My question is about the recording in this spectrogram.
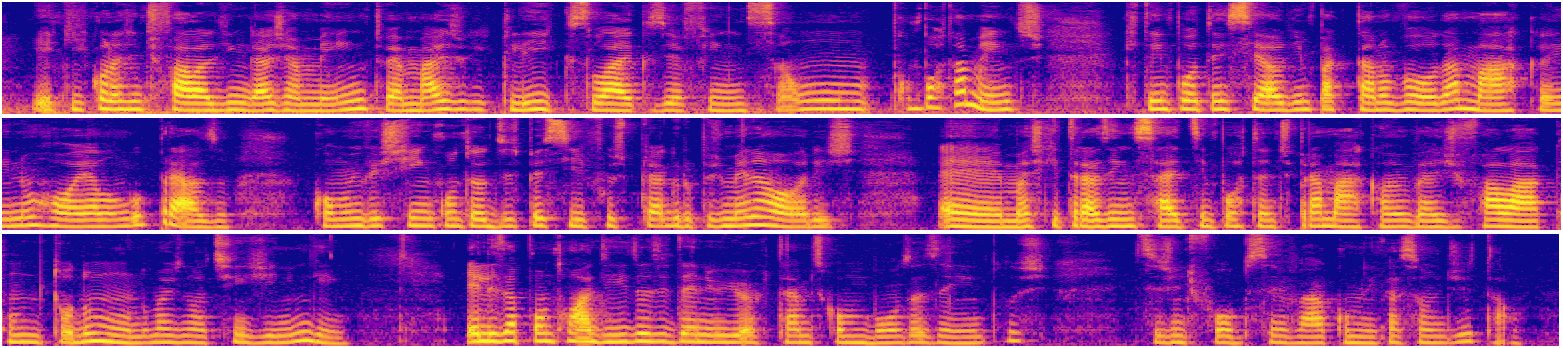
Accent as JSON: {"language": "Portuguese", "town": "Recife", "region": "Pernambuco", "country": "Brazil", "moved": "as an adult", "lives_now": "São Paulo, Brazil", "said": "Eu sou de Recife e moro em São Paulo há quase dois anos"}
